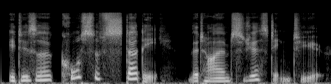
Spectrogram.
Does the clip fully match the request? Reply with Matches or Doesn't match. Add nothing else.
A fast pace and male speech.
Matches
